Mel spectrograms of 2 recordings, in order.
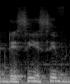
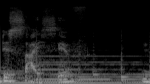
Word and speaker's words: decisive: ये डिसीजन से बना होता है, लेकिन इसे डिसीसिव नहीं पढ़ा जाता है। इसका सही प्रोनाउंसिएशन होता है डिसाइसिव, डिसाइसिव एंड डिसाइसिव।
